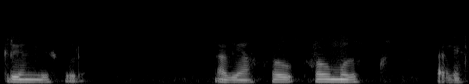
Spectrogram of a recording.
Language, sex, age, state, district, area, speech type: Odia, male, 45-60, Odisha, Sundergarh, rural, conversation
